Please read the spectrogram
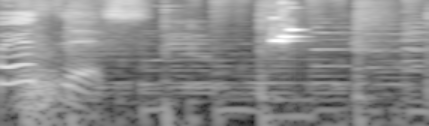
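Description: Quiz sound effects over background music: a gliding pitched sound at the start, then a short bright click-and-chime about one and a half seconds in.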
